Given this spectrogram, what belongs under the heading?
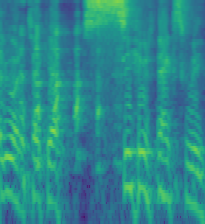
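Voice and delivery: laughing.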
